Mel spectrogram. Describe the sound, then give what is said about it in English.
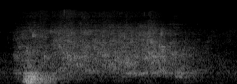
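Water is poured from a pitcher into a basin in one steady splashing stream lasting about two seconds, starting with a heavier gush and then trailing off. It is clear, with no talking. “And Jesus took the pitcher of water and he dumped it into a basin.”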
